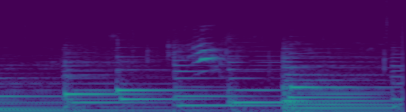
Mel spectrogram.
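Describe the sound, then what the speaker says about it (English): A pet cat meows several times in quick succession for attention, close and clear, each call short and rising or falling, in a quiet room with no talking. "I got the cat on my lap now"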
